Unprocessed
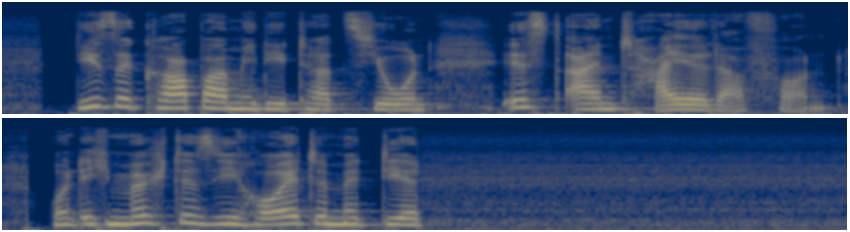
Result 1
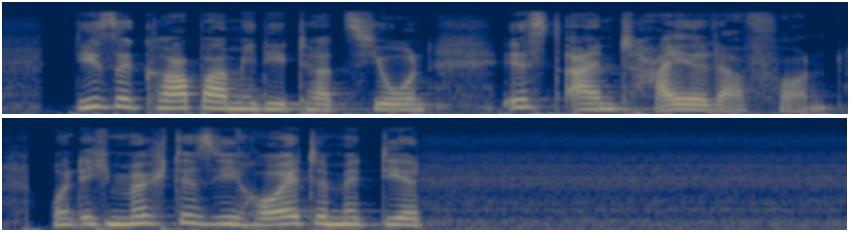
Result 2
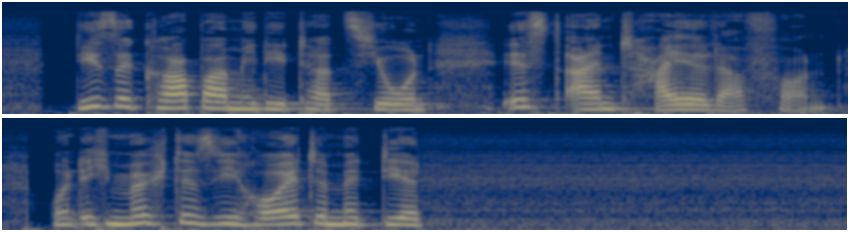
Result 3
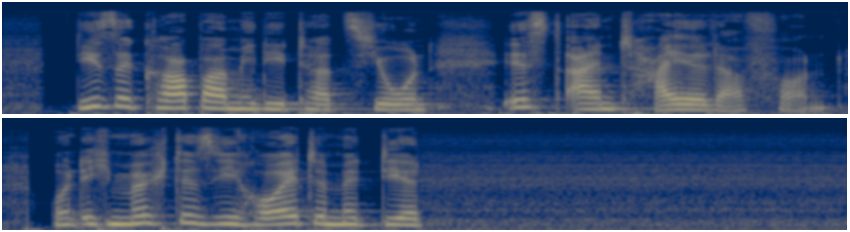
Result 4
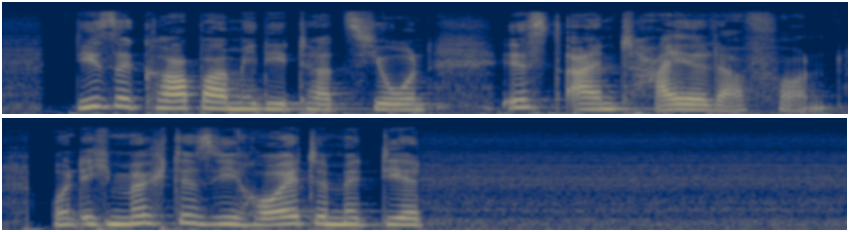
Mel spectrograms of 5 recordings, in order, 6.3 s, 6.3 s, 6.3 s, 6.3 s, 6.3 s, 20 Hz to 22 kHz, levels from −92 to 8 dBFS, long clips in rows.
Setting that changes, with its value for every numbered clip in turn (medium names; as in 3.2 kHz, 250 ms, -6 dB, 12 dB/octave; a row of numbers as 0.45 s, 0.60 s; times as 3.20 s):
vibrato, rate: 1.6 Hz, 6.3 Hz, 0.57 Hz, 0.88 Hz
